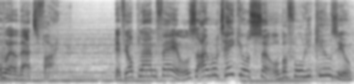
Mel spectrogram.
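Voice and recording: A man's put-on character voice, high in pitch with big swings, at a slow pace over clear background music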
